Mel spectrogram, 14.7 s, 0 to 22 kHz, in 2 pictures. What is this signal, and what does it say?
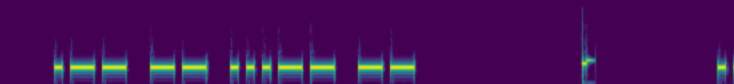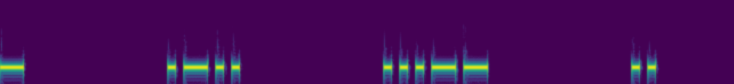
Morse code, heard as a keyed tone, about 15 wpm, spaced as for 8 wpm, 700 Hz. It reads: WM3M AL3I
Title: USA Call Signs - 4 Characters - 6x Character Spacing - 15wpm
